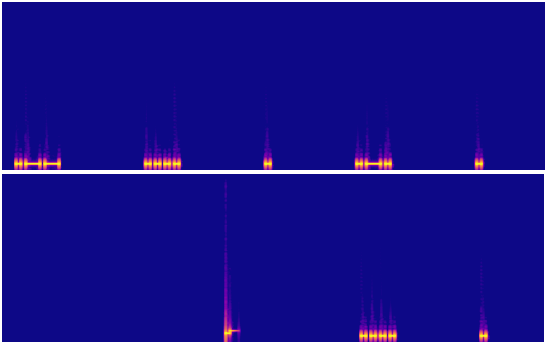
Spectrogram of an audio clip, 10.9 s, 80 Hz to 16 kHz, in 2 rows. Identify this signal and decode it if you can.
Morse code, heard as a keyed tone, about 25 wpm, spaced as for 9 wpm, 700 Hz. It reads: WHERE HE
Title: 6x Character Spacing - Top 300 Words - 25wpm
